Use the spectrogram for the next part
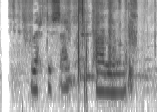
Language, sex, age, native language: Icelandic, female, 10, Icelandic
